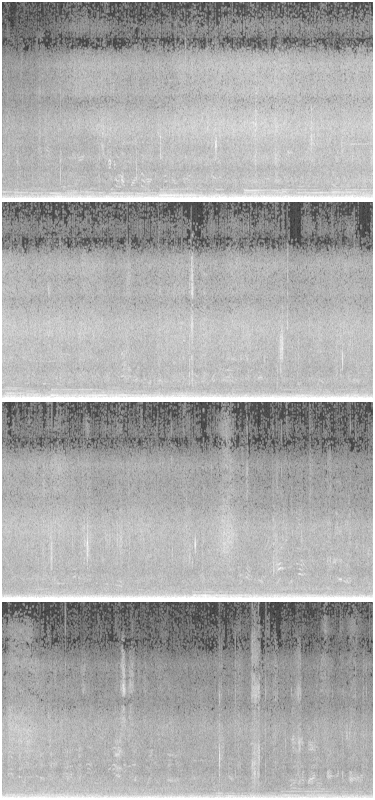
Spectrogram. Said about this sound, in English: Behind her, I can hear people talking to each other, and I see them jumping up and down, becoming part of the collective choreography Niaga DNA.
